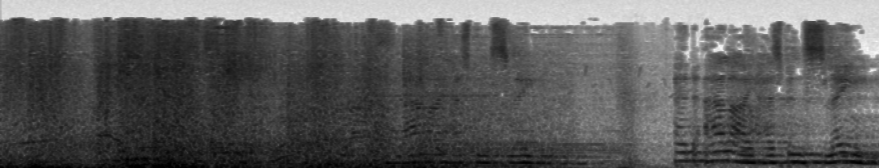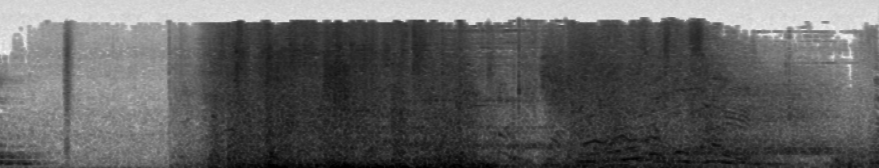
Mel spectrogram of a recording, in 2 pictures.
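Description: Game spells and weapon hits clash in a fast fight.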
